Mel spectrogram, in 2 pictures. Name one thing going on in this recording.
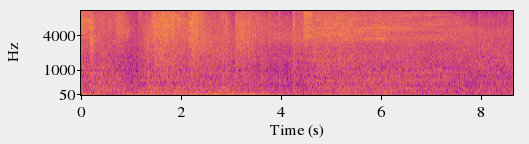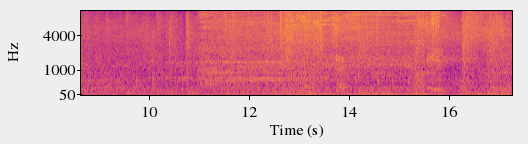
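A heavy blade clashes and strikes.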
